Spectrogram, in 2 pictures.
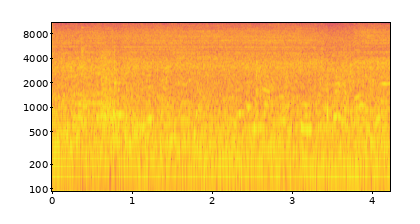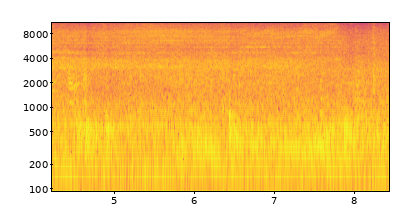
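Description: Heavy construction machinery's engine running steadily, with the chatter of a crowd of people over it.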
